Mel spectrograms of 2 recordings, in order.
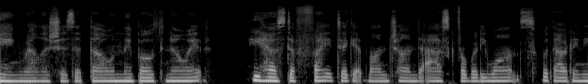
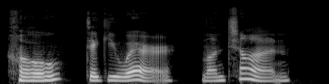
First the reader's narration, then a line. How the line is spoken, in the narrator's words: He chuckles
